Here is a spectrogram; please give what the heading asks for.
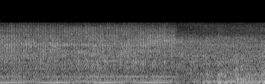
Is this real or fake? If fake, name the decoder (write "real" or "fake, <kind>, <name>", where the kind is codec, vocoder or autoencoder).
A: fake, codec, SNAC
